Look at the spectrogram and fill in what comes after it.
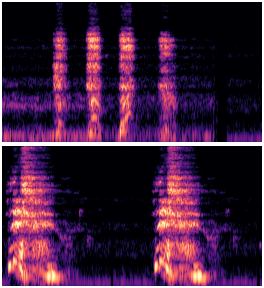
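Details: Itchy, tickly sneezing fit from flowers, tried to stifle: four quick sneezes in a row, then two louder, fuller sneezes with sharp breaths in before them; six sneezes.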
